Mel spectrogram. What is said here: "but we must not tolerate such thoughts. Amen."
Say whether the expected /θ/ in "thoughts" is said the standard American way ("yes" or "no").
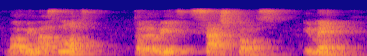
no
